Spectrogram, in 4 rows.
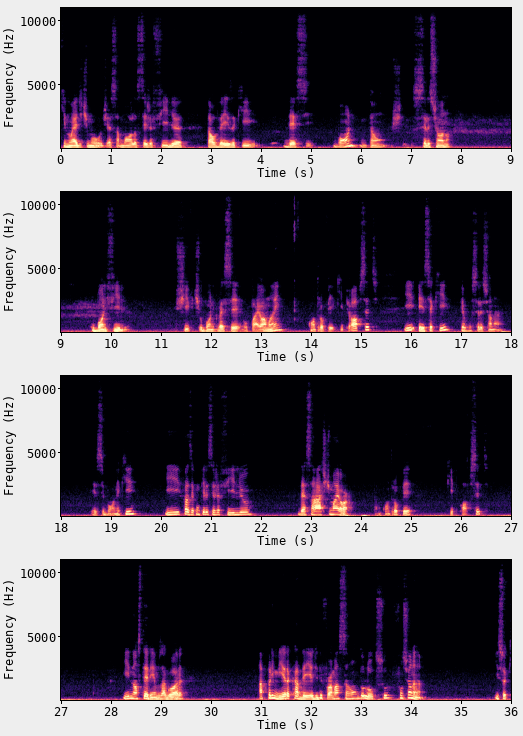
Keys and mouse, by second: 0.3 Tab, 0.9 click, 5.2 ctrl+click, 11.3 shift+click, 12.6 ctrl+p, 15.3 shift+middle click, 17.1 middle click, 18.6 click, 19.6 middle click, 23.5 shift+click, 24.9 ctrl+p, 26.7 ctrl+middle click, 27.6 middle click, 28.8 Tab, 29.0 middle click, 29.9 click, 30.6 ctrl+middle click, 32.6 r.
